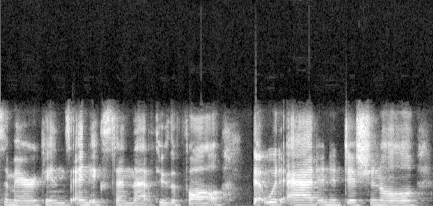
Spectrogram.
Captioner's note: none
